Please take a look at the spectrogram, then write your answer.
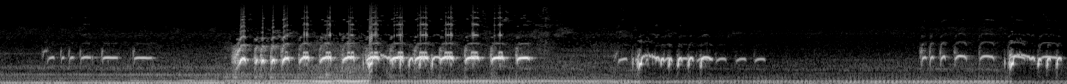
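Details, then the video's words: Lure call of a local zebra dove to attract wild birds: soft spaced coos, a loud run of rapid rattling notes, then shorter bursts of clipped cooing, over a steady low hum. "Suara Pikat Burung Jitu Perkutut Jamin Nyaut Kutut Lokal"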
